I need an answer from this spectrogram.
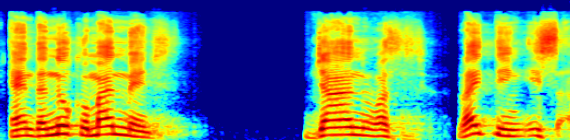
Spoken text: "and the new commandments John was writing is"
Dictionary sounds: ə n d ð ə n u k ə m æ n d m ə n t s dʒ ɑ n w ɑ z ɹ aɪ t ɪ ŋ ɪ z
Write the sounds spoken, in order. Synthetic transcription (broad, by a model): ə n d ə n u k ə m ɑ n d m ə n t s dʒ ɑ n w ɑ s ɹ aɪ t ɪ ŋ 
